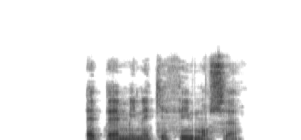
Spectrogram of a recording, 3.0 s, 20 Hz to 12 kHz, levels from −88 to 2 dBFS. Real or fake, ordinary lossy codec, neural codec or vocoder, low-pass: fake; Opus, 64 kbps; codec, 16 kHz, 16 kbps, FreqCodec, larger model; 7.2 kHz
